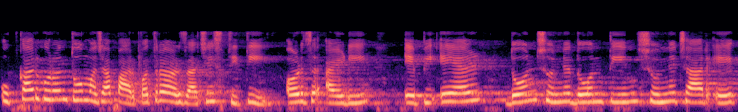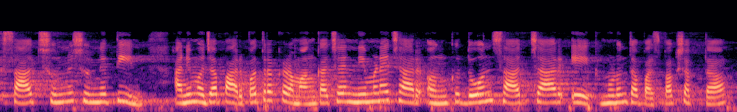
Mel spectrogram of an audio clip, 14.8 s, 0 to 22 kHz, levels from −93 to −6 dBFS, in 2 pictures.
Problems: constant background noise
